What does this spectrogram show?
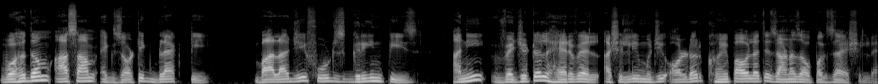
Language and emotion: Goan Konkani, neutral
